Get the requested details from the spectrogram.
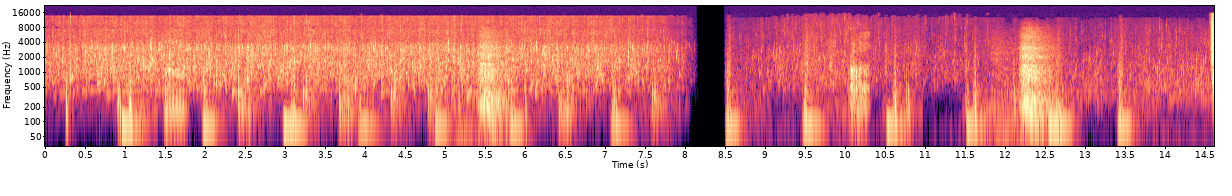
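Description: Footsteps thud softly on grass.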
